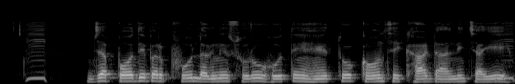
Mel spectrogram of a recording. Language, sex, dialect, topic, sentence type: Hindi, male, Garhwali, agriculture, question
